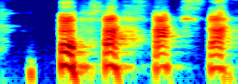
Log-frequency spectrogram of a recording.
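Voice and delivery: loud burst of laughter. Real, not acted. Laughing about showering with the medal. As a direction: laugh at yourself.

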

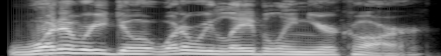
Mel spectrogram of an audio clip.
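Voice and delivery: a hammed-up busy valet asking; retelling the valet's questions, a bit pushy; imitating the valet. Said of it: "He just wants to know".

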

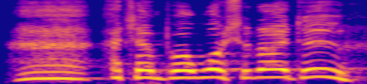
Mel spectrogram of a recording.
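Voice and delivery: gasp, then high alarmed cry; mock distressed plea. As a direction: imitate a panicking mother, pitched high. Retells a distressed mother's plea.

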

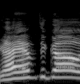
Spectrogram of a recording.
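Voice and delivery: high, urgent; urgent plea. Retold or imitated. Quoting Megan rushing in, high urgent plea. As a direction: blurt it in a panic. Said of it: "Melissa McCarthy coming in and being like".

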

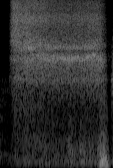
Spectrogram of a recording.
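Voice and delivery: one long soft shush; drawn-out soothing shush; gentle hushing. Acted. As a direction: hush slowly and very quietly. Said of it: "hearing the Lord going".

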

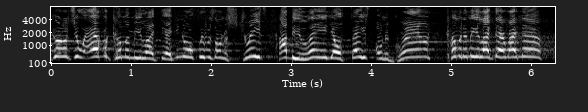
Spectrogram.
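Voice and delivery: loud, high-pitched threatening rant; furious tirade. Retold or imitated. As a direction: tear into the daughter, hammed-up rage. Retold father threatening daughter.

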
